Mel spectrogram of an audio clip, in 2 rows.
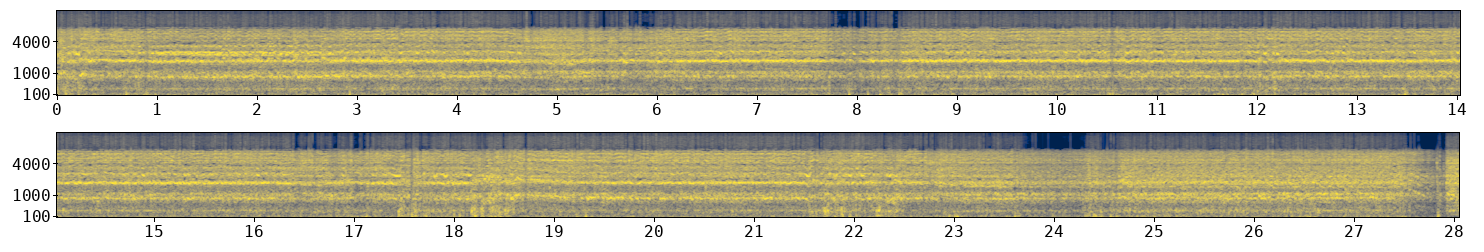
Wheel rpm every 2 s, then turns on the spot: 220, 220, 230, 240, 230, 230, 230, 230, 230, 240, 240, 230, 210, 180.
none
